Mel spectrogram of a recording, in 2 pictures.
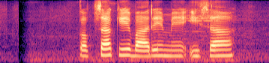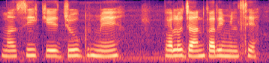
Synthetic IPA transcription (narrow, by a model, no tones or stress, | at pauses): kɐpsakebaːɾemẽʔiːsa | məsiɦked͡ʒʊɡmẽɡʱɐlod͡ʒaːnkaːɾimɪlt̪eː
